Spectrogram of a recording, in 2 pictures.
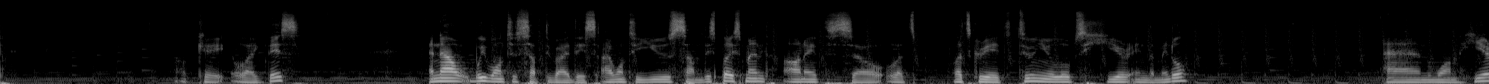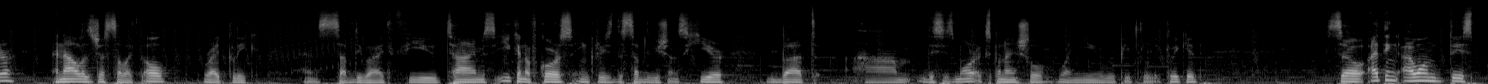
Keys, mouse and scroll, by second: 5.1-7.5 middle drag, 7.5 ctrl+r, 13.7 ctrl+r, 16.1 a, 16.4-20.2 right drag, 20.2 click, 21.3-23.3 drag, 23.3-29.7 right drag.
